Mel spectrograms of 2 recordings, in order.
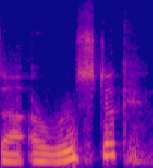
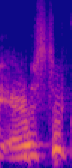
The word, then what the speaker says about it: Aroostook: They say the county, it's Aroostook County?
